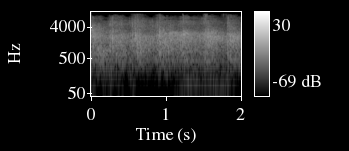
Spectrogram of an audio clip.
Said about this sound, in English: Just give him another round of applause.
